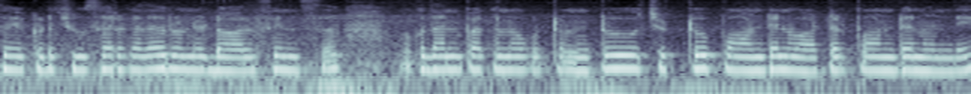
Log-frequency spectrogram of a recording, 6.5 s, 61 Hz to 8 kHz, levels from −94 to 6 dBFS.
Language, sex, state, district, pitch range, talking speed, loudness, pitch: Telugu, female, Andhra Pradesh, Krishna, 210-225 Hz, 100 wpm, -14 LUFS, 215 Hz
